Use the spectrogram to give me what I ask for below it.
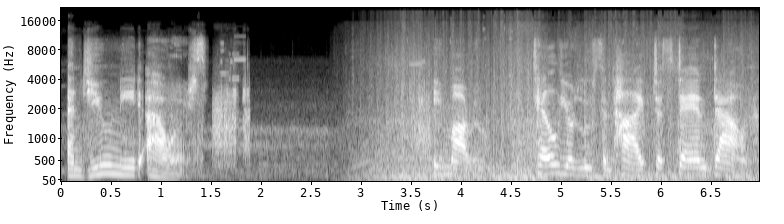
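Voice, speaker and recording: An actor playing a wary, serious ally in a video game, earnest and guarded. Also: male voice, on the high side, animated, takes it slowly, over music. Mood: wary, stern. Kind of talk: video game character acting.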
